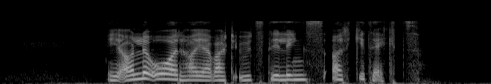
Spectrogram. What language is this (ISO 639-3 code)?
nor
